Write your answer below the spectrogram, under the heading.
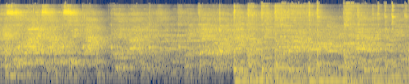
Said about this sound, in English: You heard the crowd. The crowd went crazy as soon as that happened.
